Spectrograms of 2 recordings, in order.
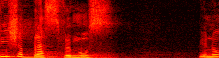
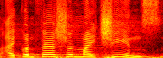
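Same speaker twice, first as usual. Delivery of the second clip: slow, loud, laughing through a parody prayer; hammed-up confession with a laugh; laughing mock prayer; 4 semitones higher, 9 dB louder than usual. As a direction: giggle while reciting a rote confession. Mock formulaic ACTS prayer.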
